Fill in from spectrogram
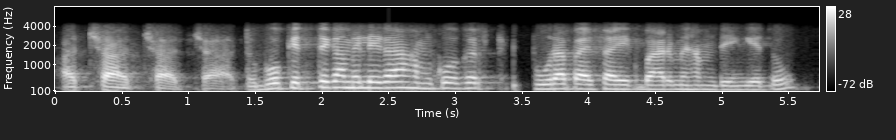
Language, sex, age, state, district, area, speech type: Hindi, male, 30-45, Madhya Pradesh, Jabalpur, urban, conversation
